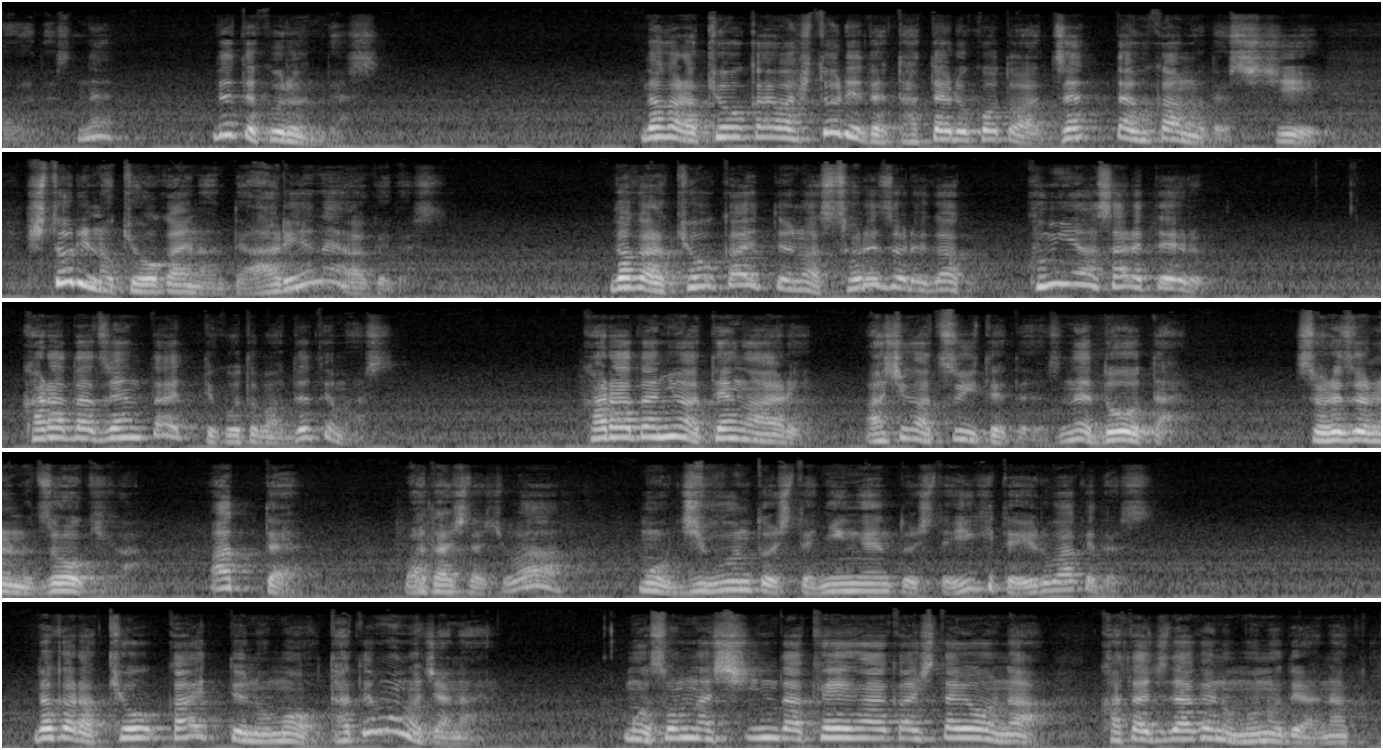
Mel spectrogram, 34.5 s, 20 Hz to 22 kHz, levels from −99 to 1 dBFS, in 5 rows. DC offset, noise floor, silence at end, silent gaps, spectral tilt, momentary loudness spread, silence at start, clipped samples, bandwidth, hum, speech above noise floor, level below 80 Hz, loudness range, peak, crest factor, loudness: under 0.1%; -53 dBFS; 0 s; none; -5 dB/octave; 14 LU; 0 s; under 0.1%; 18 kHz; none; 25 dB; -56 dBFS; 5 LU; -10 dBFS; 20 dB; -29 LUFS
